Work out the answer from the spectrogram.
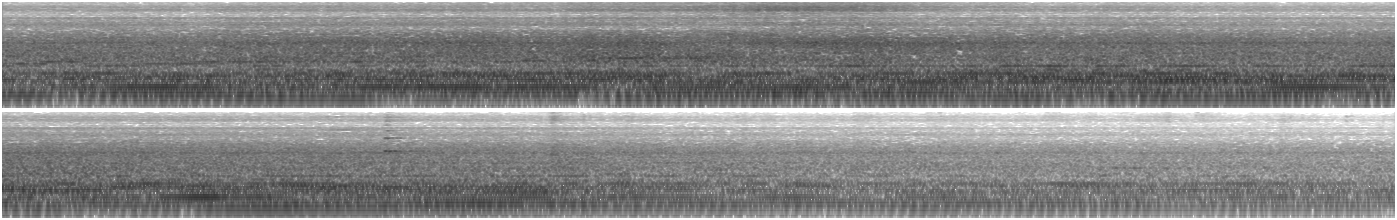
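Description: Passenger train coaches rolling past along the platform: a steady rumble of wheels on rail with a low, steady hum underneath. It fades gradually over the last several seconds.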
